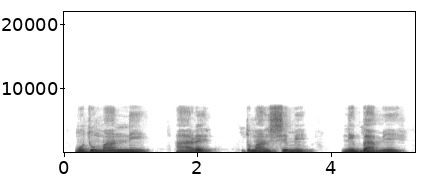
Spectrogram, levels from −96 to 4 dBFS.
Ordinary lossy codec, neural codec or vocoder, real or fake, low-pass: none; vocoder, 24 kHz, 100 mel bands, Vocos; fake; 7.2 kHz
